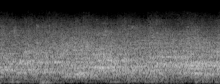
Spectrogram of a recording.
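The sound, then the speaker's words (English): A basketball being dribbled on the court during a high school game, a few soft, dull low thumps under steady crowd noise and a voice. “Dribbling it in the box.”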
